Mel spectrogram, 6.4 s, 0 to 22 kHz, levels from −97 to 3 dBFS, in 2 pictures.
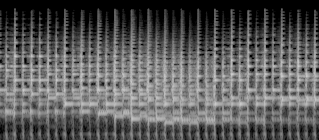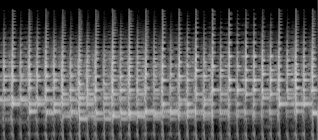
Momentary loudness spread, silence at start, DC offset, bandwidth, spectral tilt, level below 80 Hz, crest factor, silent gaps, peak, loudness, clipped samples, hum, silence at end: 2 LU; 0 s; under 0.1%; 17 kHz; 2 dB/octave; -64 dBFS; 20 dB; none; 0 dBFS; -18 LUFS; under 0.1%; none; 0 s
